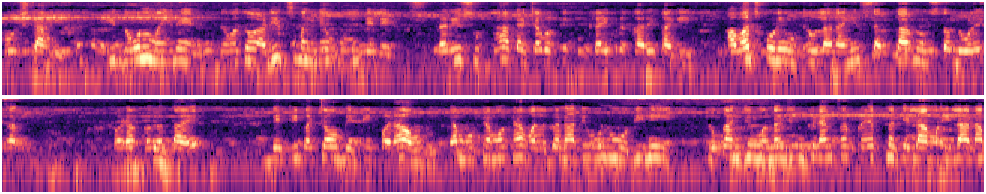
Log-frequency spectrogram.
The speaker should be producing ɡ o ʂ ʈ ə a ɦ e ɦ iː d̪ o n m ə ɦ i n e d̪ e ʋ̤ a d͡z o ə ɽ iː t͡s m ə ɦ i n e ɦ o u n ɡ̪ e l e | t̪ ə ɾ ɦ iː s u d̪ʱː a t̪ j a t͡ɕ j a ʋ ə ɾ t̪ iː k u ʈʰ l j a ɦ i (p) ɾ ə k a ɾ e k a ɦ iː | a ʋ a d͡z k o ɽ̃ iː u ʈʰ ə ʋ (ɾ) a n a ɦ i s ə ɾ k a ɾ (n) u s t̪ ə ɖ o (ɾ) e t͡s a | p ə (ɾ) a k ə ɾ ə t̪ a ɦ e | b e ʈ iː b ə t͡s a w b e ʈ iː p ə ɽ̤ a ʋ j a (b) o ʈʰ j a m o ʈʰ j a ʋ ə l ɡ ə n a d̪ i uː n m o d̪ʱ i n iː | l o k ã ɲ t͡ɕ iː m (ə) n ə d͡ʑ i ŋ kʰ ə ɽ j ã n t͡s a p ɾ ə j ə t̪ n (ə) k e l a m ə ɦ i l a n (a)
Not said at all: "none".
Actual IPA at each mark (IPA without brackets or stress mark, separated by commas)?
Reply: p, l, n, ɭ, ɽ, m, ə, ə, a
